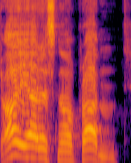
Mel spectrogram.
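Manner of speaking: cheery agreement. Retold or imitated. Paddy agreeing to climb, high and loud. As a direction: toss it off brightly up high.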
